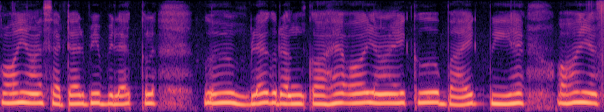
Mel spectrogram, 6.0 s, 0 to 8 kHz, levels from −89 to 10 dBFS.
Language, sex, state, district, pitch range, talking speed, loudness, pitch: Hindi, female, Chhattisgarh, Sukma, 230-255 Hz, 160 wpm, -11 LUFS, 245 Hz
